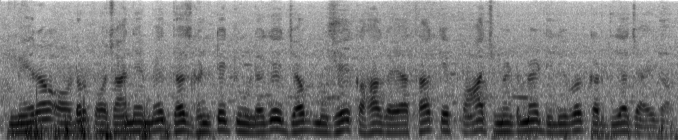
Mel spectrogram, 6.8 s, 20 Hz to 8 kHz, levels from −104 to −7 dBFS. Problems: constant background noise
